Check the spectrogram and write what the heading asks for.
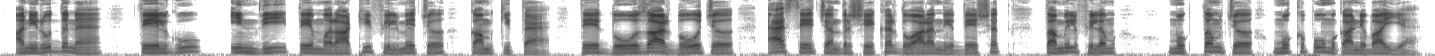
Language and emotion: Dogri, neutral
